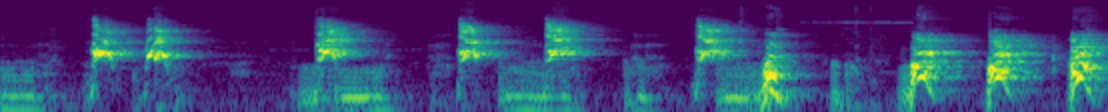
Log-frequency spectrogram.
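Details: Golden Retrievers from Bangalore, a puppy arguing with its father: loud barks come in pairs and singles about every second, some with a growly edge, with a faint steady whine in the background.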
